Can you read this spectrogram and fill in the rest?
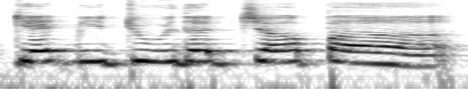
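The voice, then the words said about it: Arnold Schwarzenegger impression. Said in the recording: “That was another Arnold Schwarzenegger one, if you didn't pick up on the accent.”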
